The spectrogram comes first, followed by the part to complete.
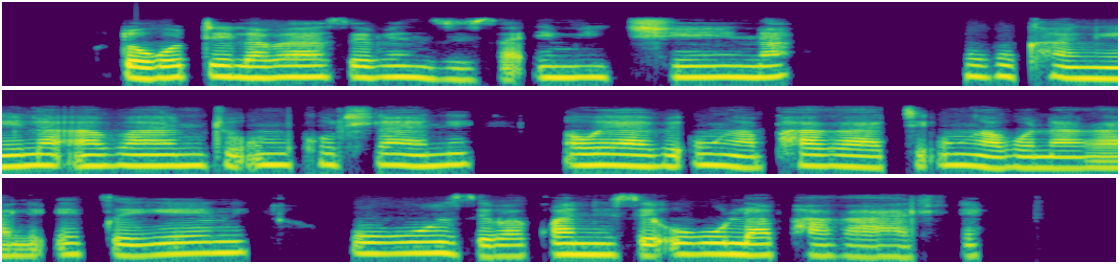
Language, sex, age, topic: North Ndebele, female, 50+, health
